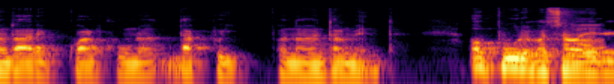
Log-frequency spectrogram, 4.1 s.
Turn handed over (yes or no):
no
